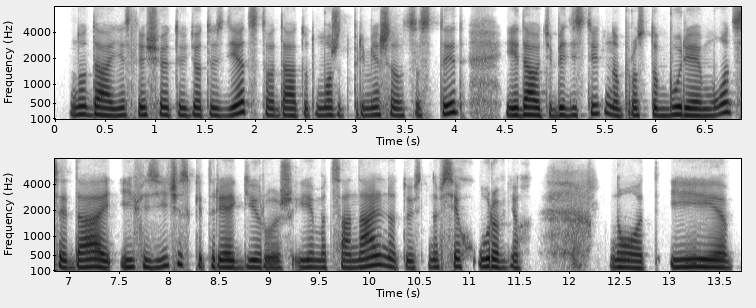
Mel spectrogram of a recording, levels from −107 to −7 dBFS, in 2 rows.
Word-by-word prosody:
Ну 210 Hz, +1 st, +1 dB
да, 195 Hz, -2 st, +3 dB
если 190 Hz, +2 st, -1 dB
ещё 200 Hz, +1 st, 0 dB
это 190 Hz, +1 st, -2 dB
идёт 190 Hz, +2 st, -2 dB
из 185 Hz, -2 st, -1 dB
детства, 205 Hz, 0 st, +1 dB
да, 180 Hz, +1 st, 0 dB
тут 175 Hz, +1 st, -9 dB
может 190 Hz, 0 st, -3 dB
примешиваться 185 Hz, -1 st, -3 dB
стыд. 235 Hz, +7 st, 0 dB, 0.4 s
И 190 Hz, -1 st, +4 dB
да, 195 Hz, 0 st, +6 dB
у -, -, +4 dB
тебя 190 Hz, +1 st, 0 dB
действительно 190 Hz, +1 st, -2 dB
просто 185 Hz, +2 st, -2 dB
буря 185 Hz, 0 st, +3 dB
эмоций, 195 Hz, +3 st, 0 dB
да: 190 Hz, +2 st, +4 dB
и 190 Hz, +2 st, -1 dB
физически 205 Hz, +7 st, -3 dB
ты 205 Hz, -, -4 dB
реагируешь, 180 Hz, -, 0 dB
и 185 Hz, +1 st, -1 dB
эмоционально. 190 Hz, +4 st, 0 dB
Tо 180 Hz, -, -5 dB
есть 170 Hz, -1 st, -8 dB
на 190 Hz, 0 st, -2 dB
всех 200 Hz, +1 st, -2 dB
уровнях. 185 Hz, -4 st, 0 dB, 0.8 s
Вот, 180 Hz, -4 st, +1 dB, 0.2 s
и 195 Hz, -1 st, +3 dB
190 Hz, 155 wpm, -21 LUFS, 180-200 Hz, 0.8 s, да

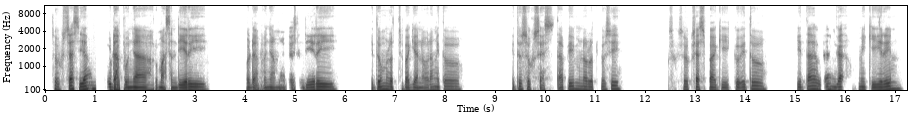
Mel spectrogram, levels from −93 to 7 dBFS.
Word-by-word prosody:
sukses 120 Hz, +5 st, +2 dB
yang 130 Hz, +4 st, +6 dB, 0.3 s
udah 100 Hz, -2 st, +5 dB
punya 95 Hz, -1 st, +3 dB
rumah 95 Hz, -1 st, +1 dB
sendiri, 105 Hz, +3 st, +3 dB, 0.7 s
udah 95 Hz, -1 st, -1 dB
punya 95 Hz, 0 st, -2 dB
mobil 95 Hz, +1 st, -6 dB
sendiri, 100 Hz, +4 st, +4 dB, 0.9 s
itu 90 Hz, -, -8 dB
menurut 110 Hz, -3 st, +1 dB
sebagian 95 Hz, -5 st, -2 dB
orang 100 Hz, +3 st, -4 dB
itu 115 Hz, +1 st, -4 dB, 1.1 s
itu 100 Hz, +4 st, -2 dB
sukses. 105 Hz, -5 st, -6 dB
Tapi 105 Hz, +5 st, 0 dB
menurutku 110 Hz, -2 st, -3 dB
sih, 130 Hz, +4 st, -1 dB, 1.0 s
suk -, -, -25 dB
sukses 105 Hz, -1 st, -3 dB
bagiku 95 Hz, 0 st, -2 dB
itu 120 Hz, +4 st, -1 dB, 0.6 s
kita 115 Hz, +5 st, +1 dB
udah 105 Hz, 0 st, -5 dB
enggak 105 Hz, +1 st, +1 dB, 0.3 s
mikirin 105 Hz, +5 st, +1 dB
105 Hz, 95 wpm, -23 LUFS, 95-110 Hz, 1.1 s, yang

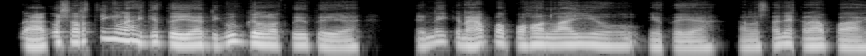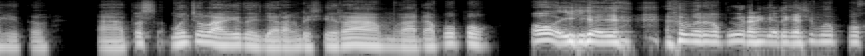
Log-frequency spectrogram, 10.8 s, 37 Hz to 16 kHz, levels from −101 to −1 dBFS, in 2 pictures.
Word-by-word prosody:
Nah, 115 Hz, 0 st, +2 dB
aku 165 Hz, -, -1 dB
searching 170 Hz, +8 st, -2 dB
lah, 205 Hz, -3 st, +2 dB
gitu 160 Hz, -3 st, -1 dB
ya, 130 Hz, +1 st, +3 dB
di 130 Hz, -, -7 dB
Google 160 Hz, -5 st, +1 dB
waktu 130 Hz, +1 st, -3 dB
itu 120 Hz, -2 st, -6 dB
ya. 105 Hz, -, -6 dB, 0.4 s
"Ini 155 Hz, +9 st, -5 dB
kenapa 145 Hz, +4 st, -1 dB
pohon 140 Hz, +2 st, 0 dB
layu?" 135 Hz, -3 st, -3 dB
Gitu 105 Hz, -2 st, -9 dB
ya. 100 Hz, +2 st, -6 dB
"Alasannya 115 Hz, +8 st, -6 dB
kenapa?" 120 Hz, -3 st, -3 dB
Gitu. 100 Hz, -2 st, -10 dB, 0.3 s
Nah, 95 Hz, 0 st, -5 dB
terus 150 Hz, +2 st, -5 dB
muncul 155 Hz, +5 st, +1 dB
lah, 145 Hz, -5 st, +6 dB
gitu, 130 Hz, -, 0 dB
jarang 100 Hz, 0 st, -2 dB
disiram, 120 Hz, +3 st, +1 dB
nggak 105 Hz, -2 st, -2 dB
ada -, -, +1 dB
pupuk. 145 Hz, -3 st, -2 dB, 0.3 s
"Oh, 210 Hz, +2 st, +7 dB
iya, 180 Hz, +3 st, +7 dB
ya!" 165 Hz, 0 st, +6 dB, 0.3 s
Aku 150 Hz, -, +3 dB
baru 180 Hz, -1 st, +4 dB
kepikiran, 175 Hz, 0 st, +4 dB
nggak 165 Hz, -1 st, 0 dB
dikasih 160 Hz, +3 st, 0 dB
pupuk. 175 Hz, -1 st, -3 dB
140 Hz, 215 wpm, -21 LUFS, 120-170 Hz, 0.4 s, Oh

